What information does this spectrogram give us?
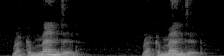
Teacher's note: we have a subtle stress on the first syllable with the main stress on the third.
